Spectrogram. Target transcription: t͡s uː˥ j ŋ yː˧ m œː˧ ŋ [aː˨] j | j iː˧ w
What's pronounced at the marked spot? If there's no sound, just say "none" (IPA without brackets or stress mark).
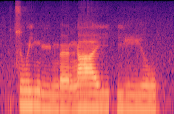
aː˥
